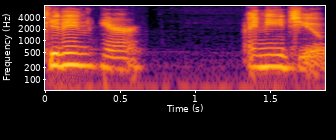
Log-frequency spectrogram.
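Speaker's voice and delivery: urgent shouted whisper pushed to carry. In a tabletop game, a character calls someone over near the cells, yell-whisper. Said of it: "like yelly quietly".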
